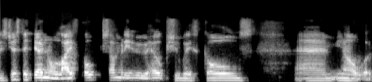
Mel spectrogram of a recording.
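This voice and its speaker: Speaking at a moderate pace, a man keeps his medium-pitched voice in fairly even intonation. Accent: British. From UK. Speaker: life coach and former carpenter. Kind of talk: talk to an audience. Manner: casual, with frequent fillers.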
